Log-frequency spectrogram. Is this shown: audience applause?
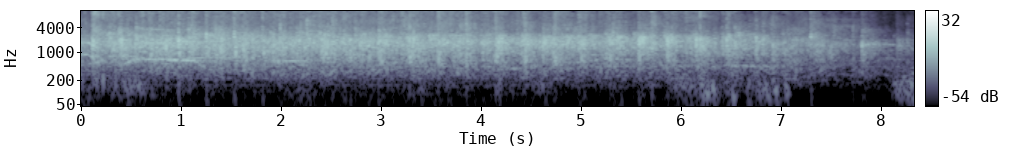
yes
